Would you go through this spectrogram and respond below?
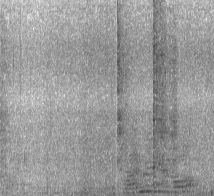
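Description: Dried fish (shutki) curry cooking in a pan in a home kitchen: a steady close sizzle and bubbling with a few sharp utensil clinks and scrapes.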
